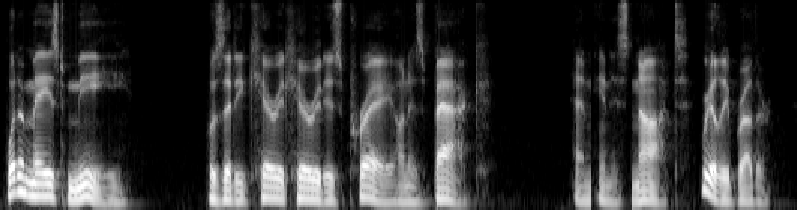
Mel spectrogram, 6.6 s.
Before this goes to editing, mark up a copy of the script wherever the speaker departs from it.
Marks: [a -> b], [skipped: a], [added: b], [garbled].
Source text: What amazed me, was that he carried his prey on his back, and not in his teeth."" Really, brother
What amazed me, was that he carried [added: carried] his prey on his back, and [skipped: not] in his [teeth."" -> not] Really, brother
